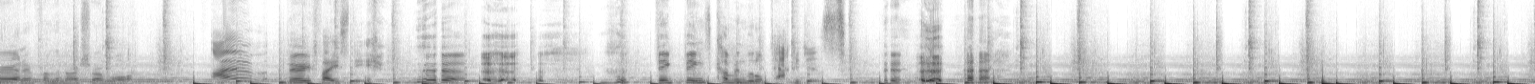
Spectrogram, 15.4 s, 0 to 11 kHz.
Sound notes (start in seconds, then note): 4.1 laughing; 8.8 laughing; 10.5 upbeat music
